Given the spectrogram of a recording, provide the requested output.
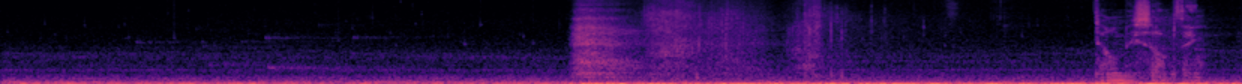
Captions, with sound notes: [sighs] Tell me something.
